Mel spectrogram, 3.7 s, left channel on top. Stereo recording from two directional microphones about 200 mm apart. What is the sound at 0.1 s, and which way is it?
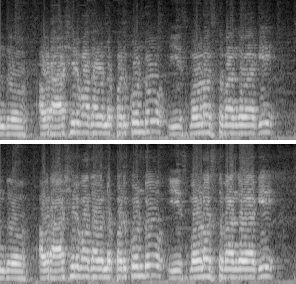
Speech, 30° right (ahead or behind).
